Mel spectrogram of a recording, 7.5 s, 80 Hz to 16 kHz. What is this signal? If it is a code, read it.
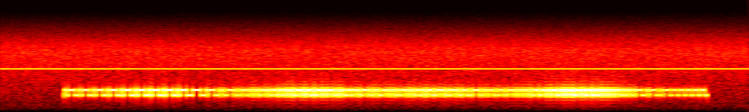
NAVTEX (SITOR-B), 100 baud, 170 Hz shift, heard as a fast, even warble, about 720 Hz centre, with fading and a steady whistle near 1640 Hz. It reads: IN DER FOLGE MUSSTE ER SEINEN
